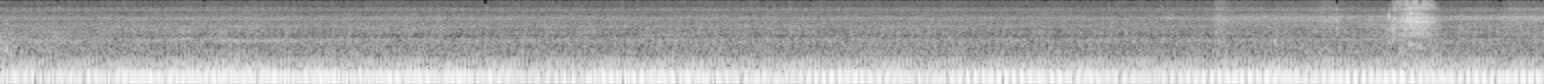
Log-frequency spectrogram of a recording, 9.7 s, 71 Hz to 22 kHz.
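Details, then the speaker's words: 2016 Hyundai Veloster DCT Turbo GDI, fully warm, after a CRC intake valve and turbo cleaner treatment. It gives a steady deep idle rumble with an even rhythm, no stumbles or surging and no warning light. Normal idle. "all right idle seems pretty good"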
